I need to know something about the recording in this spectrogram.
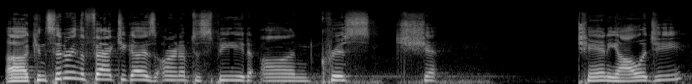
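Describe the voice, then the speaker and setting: A man's voice: high voice, unhurried, clean tone. A man co-hosting a podcast, chatting casually and giving his opinions in informal, sweary language. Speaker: podcast co-host.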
